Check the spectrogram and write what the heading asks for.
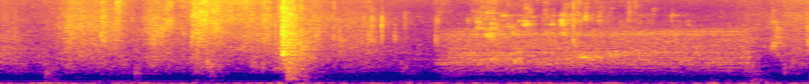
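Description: Soft handling noises as a picture frame is picked up and held, with one sharp knock about two seconds in.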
